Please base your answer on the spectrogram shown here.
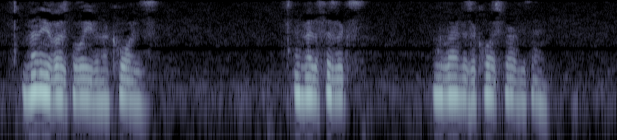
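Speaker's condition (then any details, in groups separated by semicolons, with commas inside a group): Parkinson's disease; others offer remedies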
